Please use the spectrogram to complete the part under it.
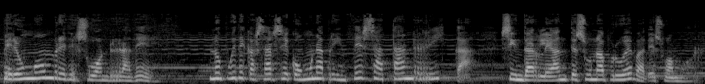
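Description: A woman's voice: on the high side, animated, moderate pace, soft background music, lightly acted. A woman voicing a haughty, manipulative young cartoon princess in a formal, coaxing, theatrical manner. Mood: coolly demanding. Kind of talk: cartoon film acting.

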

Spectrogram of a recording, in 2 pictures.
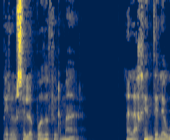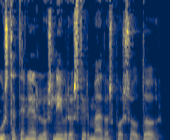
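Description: A man voicing an enigmatic old man of about eighty who answers calmly and cryptically. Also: rumbling low, moderate pace. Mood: calm, cryptic. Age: older.

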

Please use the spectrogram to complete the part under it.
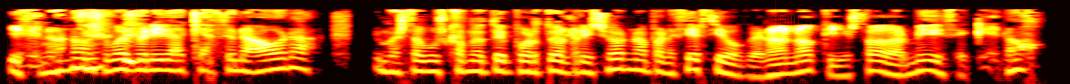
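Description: A podcast host with a fairly high, darkish voice races through a drunken travel anecdote. It's casual storytelling, peppered with frequent laughs and swearing.

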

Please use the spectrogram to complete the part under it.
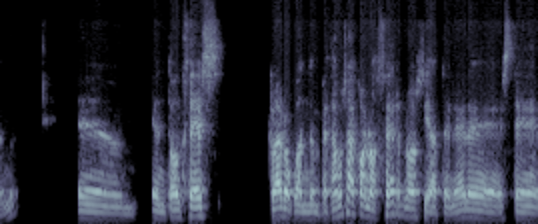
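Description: Reflective man in a group discussion, low husky voice, hesitant, phone-quality audio. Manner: reflective, lots of hesitation fillers and restarts. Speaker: discussion participant. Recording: tinny phone-like line.

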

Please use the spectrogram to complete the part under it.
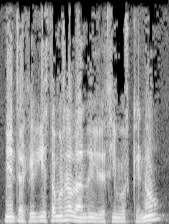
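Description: A man hosting a religious talk program, asking questions and summing up points in a measured, thoughtful way with some hesitations. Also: mid-range voice, a little mellow.

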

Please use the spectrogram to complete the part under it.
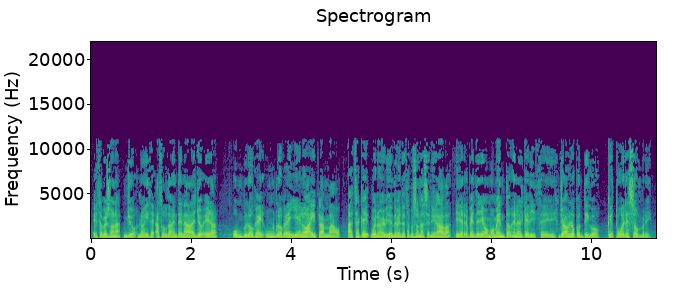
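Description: Fast-talking Andalusian man telling a story. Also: a little high, dry recording. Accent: Andalusian Spanish. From Algeciras, Spain. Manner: excitable, animated, swears freely. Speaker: podcast host. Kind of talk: comic storytelling to camera. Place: city street outdoors, walking.

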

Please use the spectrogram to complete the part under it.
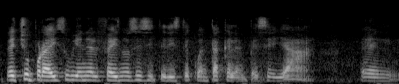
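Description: A woman's voice: fairly low pitch, creaky. A woman with a Mexican Spanish accent, a singer and actress chatting emotionally as an interview guest. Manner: chatty and emotional, quick animated retelling. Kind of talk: casual interview chat.

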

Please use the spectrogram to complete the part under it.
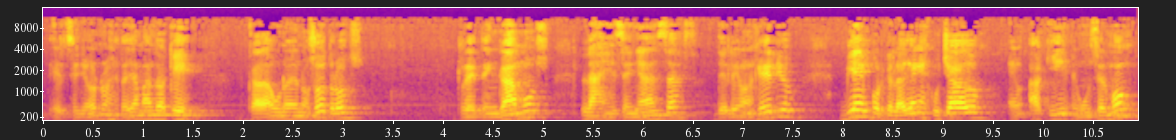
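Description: A middle-aged man preaches at a medium pitch, keeping the sermon conversational. He regularly addresses listeners with quick asides, and his lines swing from loud and emphatic to quiet.

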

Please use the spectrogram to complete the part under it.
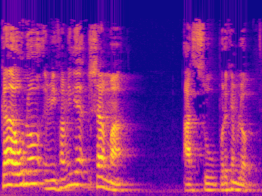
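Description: A man, a podcast guest who talks loudly and tells stories in an animated way. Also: on the high side, measured pace, echoey room. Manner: loud, animated storyteller. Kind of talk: casual comedic chat.

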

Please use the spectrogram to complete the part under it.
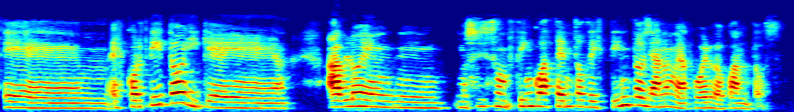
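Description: A woman's voice: lowish voice, slow, highs cut off. A woman, an actress and guest, chatting casually and laughing easily. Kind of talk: casual chat.

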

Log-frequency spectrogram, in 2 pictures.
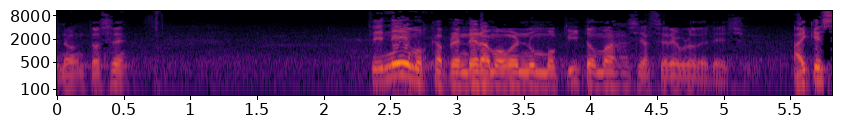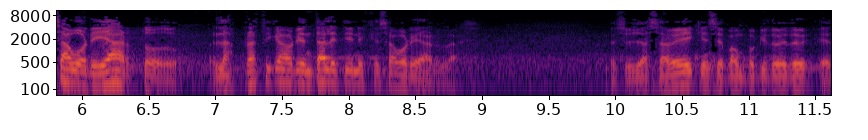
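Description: A man with a Spain Spanish accent lectures an audience on the Eastern arts. He talks in an easy, conversational way, repeats his words and often asks whether people are following. His voice sits at an ordinary middle pitch, with faint noise in the background.

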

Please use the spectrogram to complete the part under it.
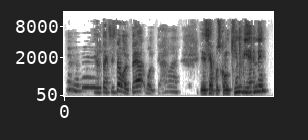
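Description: A middle-aged Mexican man with a Mexican Spanish accent, a father telling an animated story as a guest in a casual chat. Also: high voice, measured pace, a little hiss or hum. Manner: animated storyteller acting out quoted voices.

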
